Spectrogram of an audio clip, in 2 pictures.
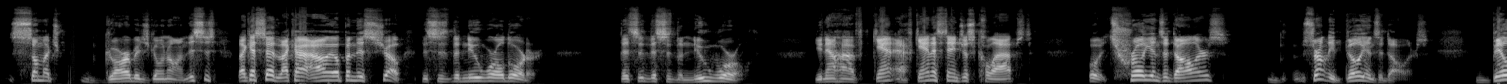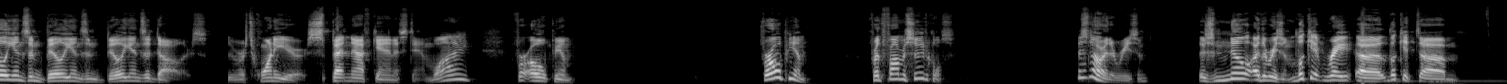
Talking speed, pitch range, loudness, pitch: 155 wpm, 135-205 Hz, -18 LUFS, 160 Hz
